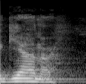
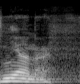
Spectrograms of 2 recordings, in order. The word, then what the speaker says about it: jnana: Some people in India say jnana, but it's jnana. – Okay, it's jnana. Okay, it's jnana. It's like a Z-N-Y, or something.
